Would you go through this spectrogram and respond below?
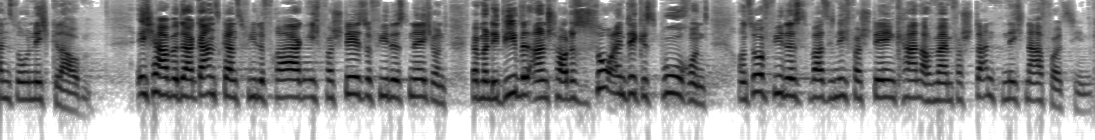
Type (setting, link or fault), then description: setting, large echoing room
